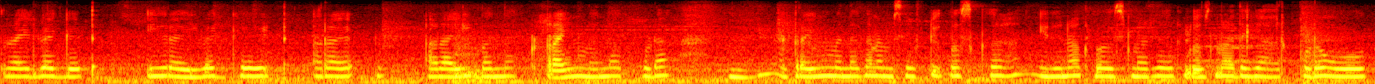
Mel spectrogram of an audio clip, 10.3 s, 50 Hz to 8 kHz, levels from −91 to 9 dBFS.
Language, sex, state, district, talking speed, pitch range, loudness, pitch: Kannada, female, Karnataka, Shimoga, 130 wpm, 240-255 Hz, -17 LUFS, 245 Hz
